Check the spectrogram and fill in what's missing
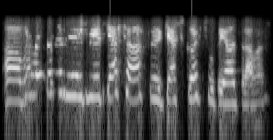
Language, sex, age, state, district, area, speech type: Kashmiri, female, 45-60, Jammu and Kashmir, Ganderbal, rural, conversation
